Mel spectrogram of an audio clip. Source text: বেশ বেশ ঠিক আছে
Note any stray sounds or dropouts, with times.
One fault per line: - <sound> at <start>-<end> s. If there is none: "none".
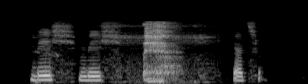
- throat clearing at 1.4-1.9 s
